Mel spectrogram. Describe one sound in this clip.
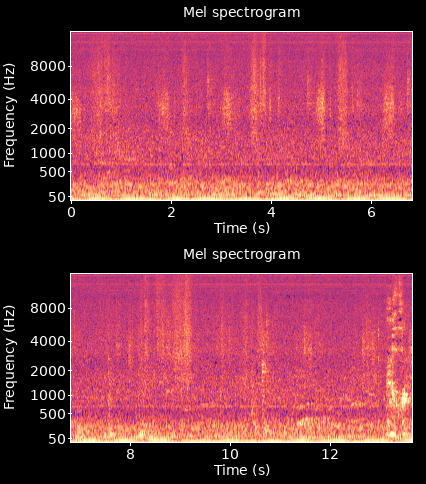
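A brush swishes softly across paper.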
